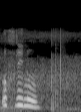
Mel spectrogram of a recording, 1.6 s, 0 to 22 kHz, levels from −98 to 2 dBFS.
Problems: constant background noise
